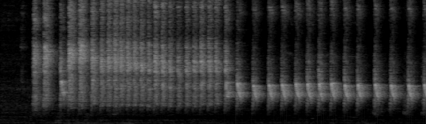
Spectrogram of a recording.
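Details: Female brown-cheeked bulbul of Java, singing to lure answering males: a dense burst of rapid overlapping notes settles into a rhythmic run of crisp, evenly spaced chirps at about three per second.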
